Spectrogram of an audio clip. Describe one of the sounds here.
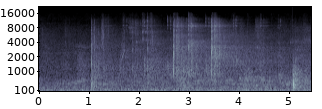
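A table tennis ball clicks sharply back and forth off paddles and the table in a quick rally, in a large echoing hall.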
